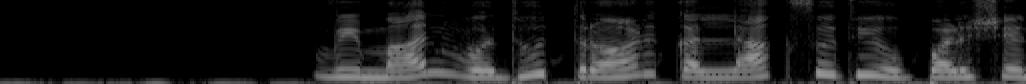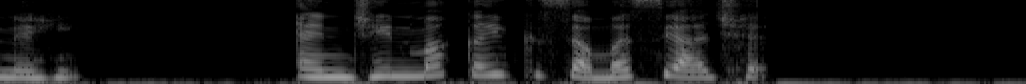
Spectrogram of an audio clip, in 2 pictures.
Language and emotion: Gujarati, sad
